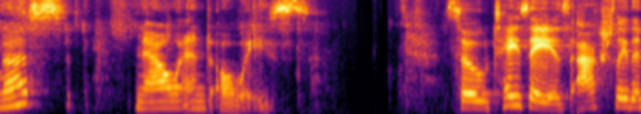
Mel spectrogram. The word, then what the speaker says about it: Taizé: And if you were here last Sunday, I have learned how to say Taizé since then. So I think that's the correct pronunciation.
